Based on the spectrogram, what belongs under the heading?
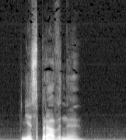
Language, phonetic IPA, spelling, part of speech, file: Polish, [ɲɛˈspravnɨ], niesprawny, adjective, Pl-niesprawny.ogg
